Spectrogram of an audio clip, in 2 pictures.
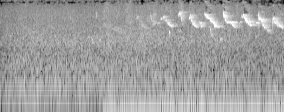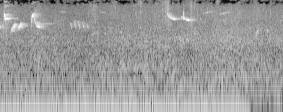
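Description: Small bird singing: a quick run of about a dozen high, falling chirps about two to four seconds in, then a couple of single calls later on, over a steady background hiss.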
